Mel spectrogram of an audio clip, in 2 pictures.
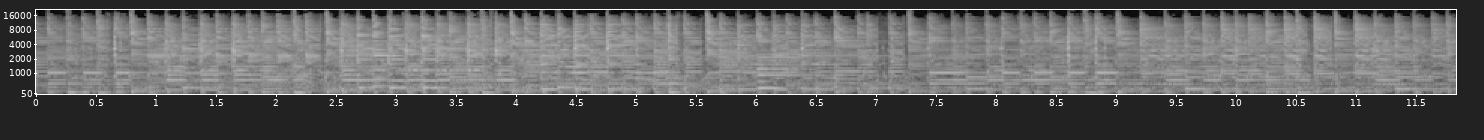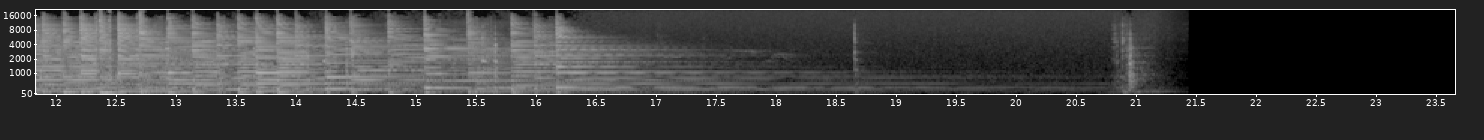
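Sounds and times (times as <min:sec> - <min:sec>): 
prelude in C minor: 0:00.0 - 0:18.8.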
